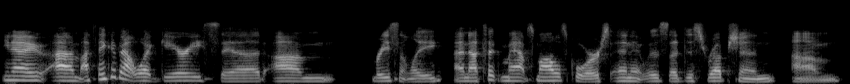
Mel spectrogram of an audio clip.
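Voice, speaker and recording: Woman, North Carolina accent, low pitch, folksy and animated, video call, dry and slightly muffled sound. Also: unhurried, no room sound. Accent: Southern US, North Carolina. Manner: folksy, animated, laughs often. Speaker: guest speaker, business leader. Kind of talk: casual motivational chat on a call.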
